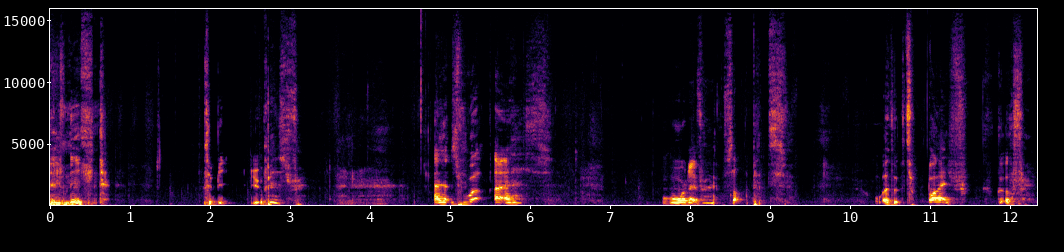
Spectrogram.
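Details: Dysarthria in a 23-year-old man with cerebral palsy, speaking in a podcast interview.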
